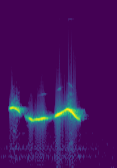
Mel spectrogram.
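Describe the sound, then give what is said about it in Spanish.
A person whistles a short birdlike tune, a smooth sliding tone dipping and rising in pitch over about a second, soft and alone without speech, imitating a bird's song. “Por ejemplo, un sonido, un sonido fuerte, la de la ambulancia, wiu, wiu, un sonido suave, el del pájaro.”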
